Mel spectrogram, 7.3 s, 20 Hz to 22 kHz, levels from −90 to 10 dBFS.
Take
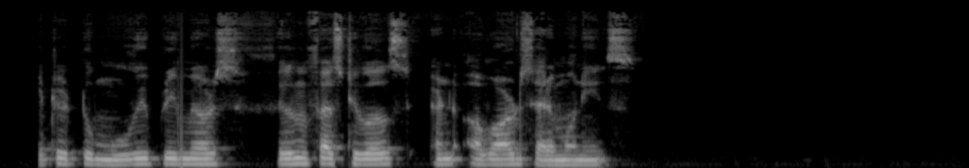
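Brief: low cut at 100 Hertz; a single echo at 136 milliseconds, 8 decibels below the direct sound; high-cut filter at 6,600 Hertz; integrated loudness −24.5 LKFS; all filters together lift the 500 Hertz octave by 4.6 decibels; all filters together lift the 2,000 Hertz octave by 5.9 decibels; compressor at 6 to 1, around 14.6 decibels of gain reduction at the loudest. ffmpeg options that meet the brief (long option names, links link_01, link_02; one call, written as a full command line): ffmpeg -i in.wav -af "highpass=100,lowpass=6600,equalizer=frequency=500:width_type=o:gain=5.5,equalizer=frequency=2000:width_type=o:gain=7.5,acompressor=threshold=-33dB:ratio=6,aecho=1:1:136:0.398,volume=12.5dB" out.wav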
